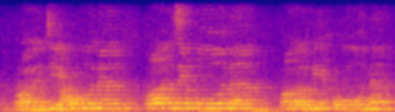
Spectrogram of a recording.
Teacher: Selanjutnya ada ro sukun. Nah, ra sukun ini di ujung pangkal lidah menempel ke gusi.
